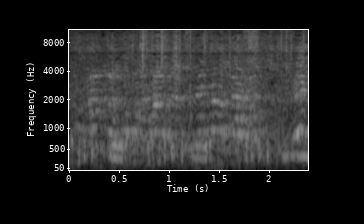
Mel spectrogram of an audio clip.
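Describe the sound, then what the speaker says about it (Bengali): Pigeons of fancy breeds in a seller's collection, cooing in soft repeated throaty warbles, close and fairly loud, with a bit of chirping and background bustle mixed in. "আমি নটটার ডাক দেখাই একটু"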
